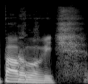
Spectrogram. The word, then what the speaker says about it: Pavlovic: It's Pavlovich.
